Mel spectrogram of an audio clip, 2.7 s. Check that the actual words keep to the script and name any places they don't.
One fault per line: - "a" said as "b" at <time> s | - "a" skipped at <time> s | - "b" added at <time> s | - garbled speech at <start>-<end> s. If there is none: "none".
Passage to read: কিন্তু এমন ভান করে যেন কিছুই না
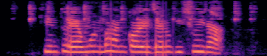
none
